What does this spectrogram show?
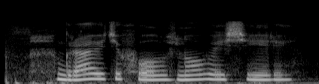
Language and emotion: Russian, sad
